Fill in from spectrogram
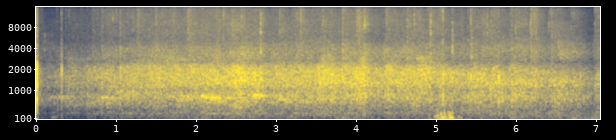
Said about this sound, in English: Give her a good cheer.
